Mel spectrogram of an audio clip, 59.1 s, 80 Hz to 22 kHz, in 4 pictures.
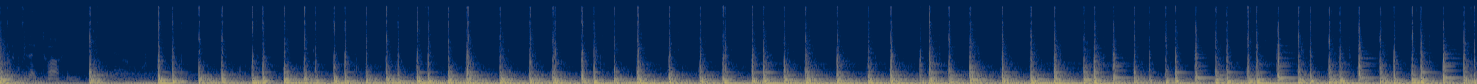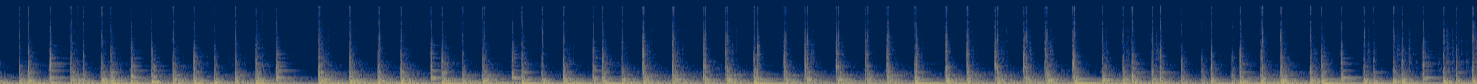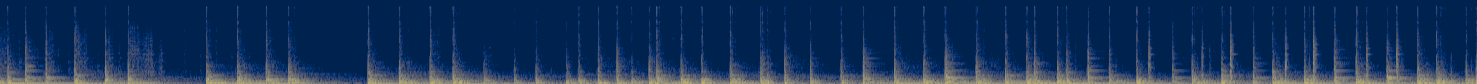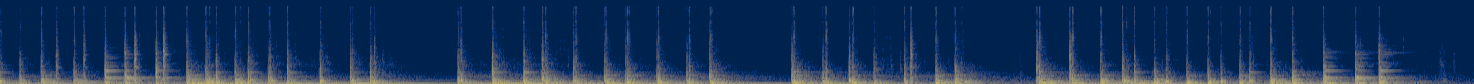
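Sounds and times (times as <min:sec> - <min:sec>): drum played in fast strokes: 0:00.0 - 0:58.8.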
